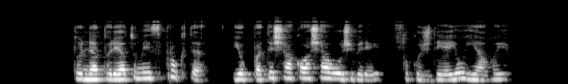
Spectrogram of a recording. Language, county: Lithuanian, Alytus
